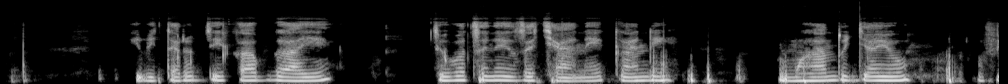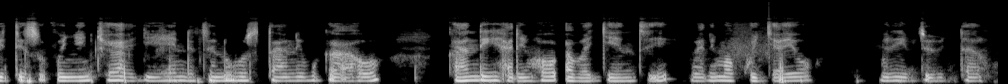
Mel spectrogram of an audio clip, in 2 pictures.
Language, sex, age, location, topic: Kinyarwanda, female, 18-24, Huye, health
